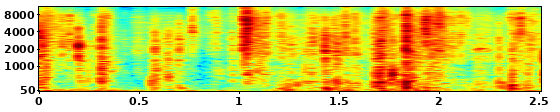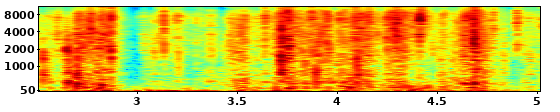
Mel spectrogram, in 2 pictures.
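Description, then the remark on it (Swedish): Continuous crinkling as the wrapping, ordinary paper and crinkly wrapping paper, is taken off a piece of candy, with crisp papery rustles and crackles coming in uneven bursts for several seconds, no voices. “Det här är när jag, när jag tar loss emballaget då.”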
